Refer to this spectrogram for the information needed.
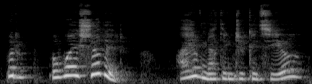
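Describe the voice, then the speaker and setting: A woman's voice: very high-pitched, expressive, moderate pace, mellow, voice pushed up. A woman acting an earnest, devoted young woman from a novel, sincere and easily flustered. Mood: flustered protest.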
